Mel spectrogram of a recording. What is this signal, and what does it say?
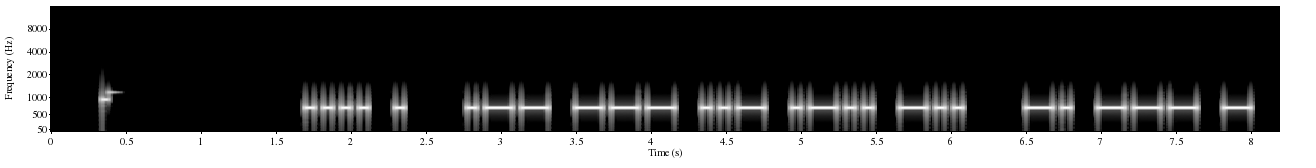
Morse code, heard as a keyed tone, about 20 wpm, 700 Hz. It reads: HE WOULD NOT
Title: Sentences from Top 1300 Words 20wpm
